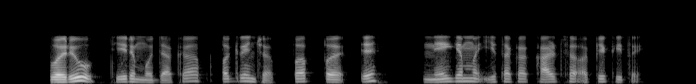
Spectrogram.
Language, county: Lithuanian, Šiauliai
